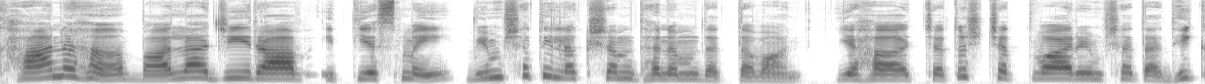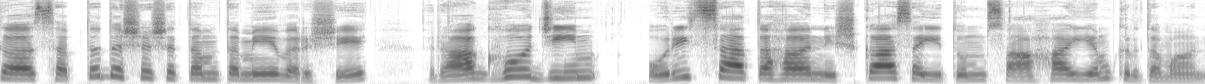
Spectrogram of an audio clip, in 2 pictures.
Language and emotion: Sanskrit, neutral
